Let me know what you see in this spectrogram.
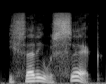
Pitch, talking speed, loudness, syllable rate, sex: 125 Hz, 285 wpm, -15 LUFS, 6.3 syllables/s, male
